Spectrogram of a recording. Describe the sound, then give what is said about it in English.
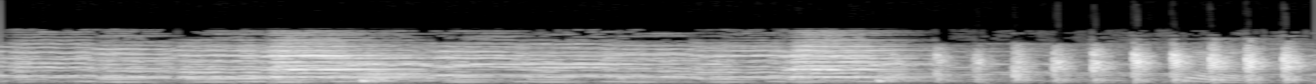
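A long sustained tonal drone, like music or a horn, gives way to a quick, steady series of about ten loud raps on a door, evenly spaced. “The door. Somebody sees a knock.”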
